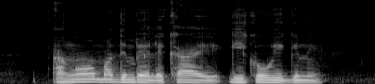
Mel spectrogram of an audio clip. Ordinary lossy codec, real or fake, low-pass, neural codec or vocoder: none; real; none; none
